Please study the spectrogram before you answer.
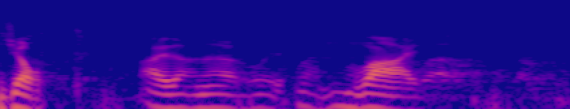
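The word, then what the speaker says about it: JWT: packaging information and well the pronunciation is the jolt I don't know why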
